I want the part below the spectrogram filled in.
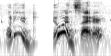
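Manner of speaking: high playful question to a pet; dog-talk voice. Acted. Asking the dog what she's doing, high pet voice. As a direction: tease the dog sweetly.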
